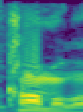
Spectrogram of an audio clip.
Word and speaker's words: Kamala: kamala or kamala or what is that it's kamala i'm not gonna be i learned it because if you mispronounce it you're a racist and so it's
